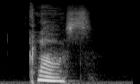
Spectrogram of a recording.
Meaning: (noun) A group, collection, category or set sharing characteristics or attributes
- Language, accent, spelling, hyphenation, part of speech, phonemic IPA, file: English, UK, class, class, noun / verb / adjective, /klɑːs/, En-uk-class.ogg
